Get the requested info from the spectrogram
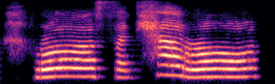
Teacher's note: और रॉ में भी सेम वही लगाना है, और रॉ को हेवी करने के लिए ये जो हमारा अक्सर लिसान है वो ऊपर की तरफ उठेगा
